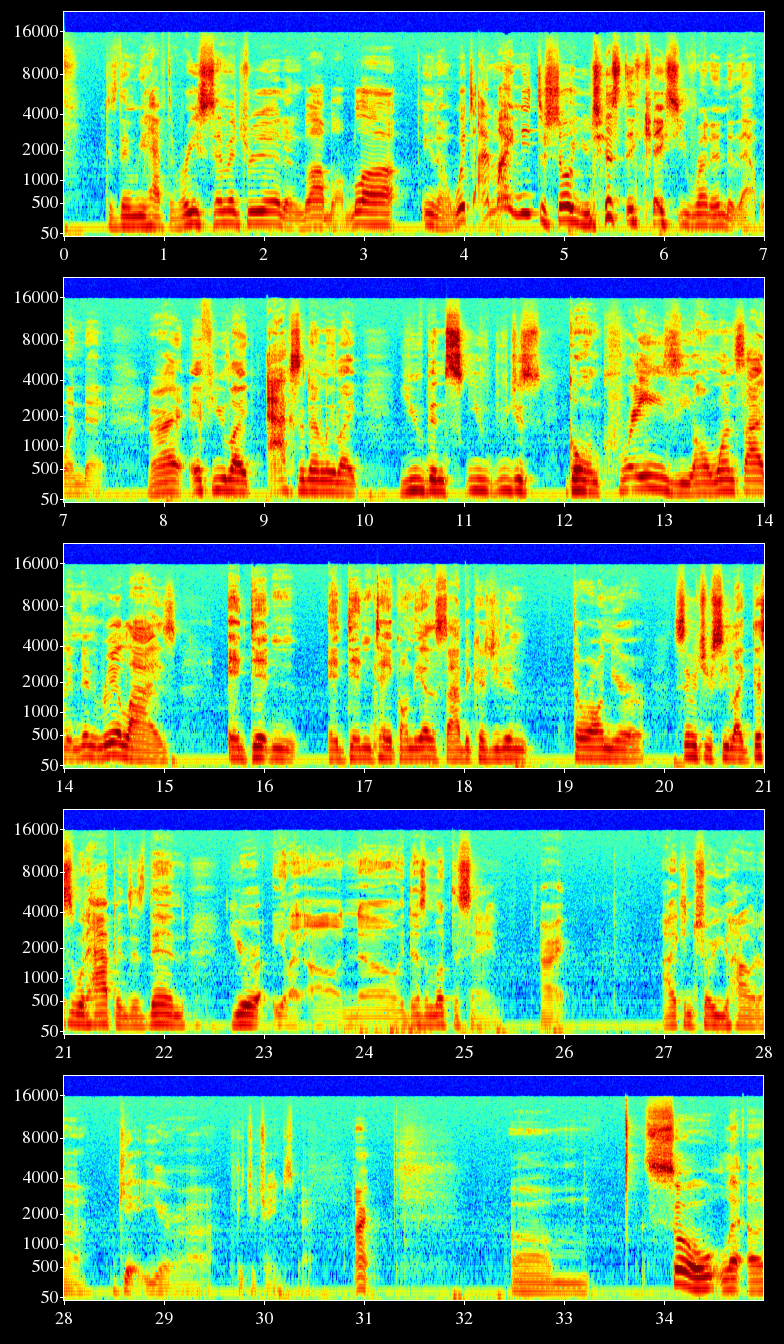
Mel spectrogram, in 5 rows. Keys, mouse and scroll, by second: 0.0 alt+click, 3.5 click, 8.8 scroll down 2, 8.9-11.1 scroll up 2, 11.1-13.5 drag, 18.5 x, 19.2-21.9 drag, 21.9 click, 22.2 click, 22.7 click, 24.0 ctrl+z, 24.2 ctrl+z, 24.4 ctrl+z, 25.0 click, 26.5 alt+click, 31.4 click, 32.5 alt+click, 33.2 alt+click, 33.8 alt+click, 34.6 click.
